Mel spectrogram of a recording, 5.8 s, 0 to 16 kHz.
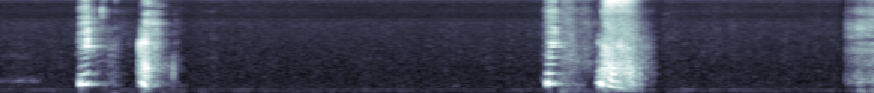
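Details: Sneezing fit at 4 a.m. that prevented sleep: two pairs of sharp sneezes, each with a quick intake and an explosive burst, in a quiet room.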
